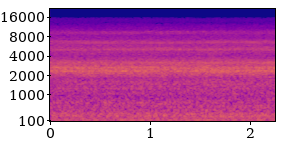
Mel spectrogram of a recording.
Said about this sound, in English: So I'm going to blend this again now for 60 seconds. I mean, it ultimately depends how good your blender is. Yeah, this is a strong blender.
